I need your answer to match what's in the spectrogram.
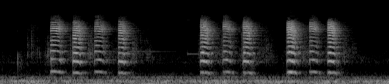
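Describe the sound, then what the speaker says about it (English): A squeaky dog toy squeezed rapidly in three quick bursts of sharp, high squeaks, close and clear over a low background rumble. "one of my doggies found out that I have a squeaky toy."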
